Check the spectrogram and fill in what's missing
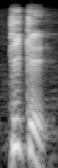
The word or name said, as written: pike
